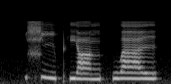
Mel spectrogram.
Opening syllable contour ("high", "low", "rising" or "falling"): falling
